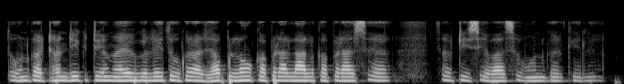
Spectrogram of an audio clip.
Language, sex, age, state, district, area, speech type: Maithili, female, 60+, Bihar, Darbhanga, urban, spontaneous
